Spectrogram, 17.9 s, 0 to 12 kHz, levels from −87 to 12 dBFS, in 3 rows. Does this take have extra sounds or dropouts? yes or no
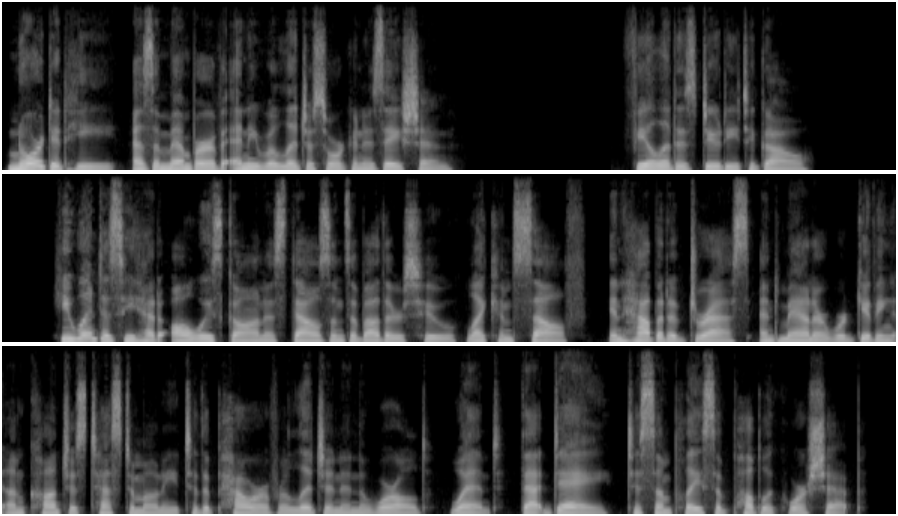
no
